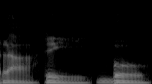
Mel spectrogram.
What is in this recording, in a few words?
"raribo", concat syllables; Affixing experiment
